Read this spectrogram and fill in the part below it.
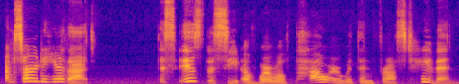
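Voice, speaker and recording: A woman's voice: a little high, very animated, moderate pace, no room sound. A woman playing a polite, businesslike female werewolf receptionist at a council chamber.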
